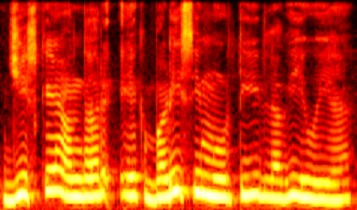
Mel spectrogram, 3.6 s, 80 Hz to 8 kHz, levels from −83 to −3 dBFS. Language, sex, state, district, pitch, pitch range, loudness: Hindi, male, Jharkhand, Garhwa, 220 Hz, 200-230 Hz, -12 LUFS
